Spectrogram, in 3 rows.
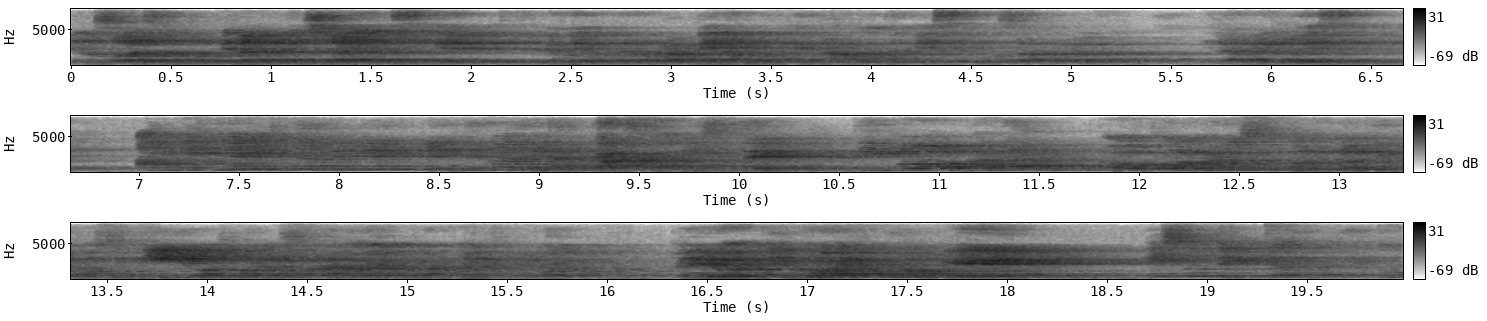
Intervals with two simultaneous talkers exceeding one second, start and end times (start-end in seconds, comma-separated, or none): none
